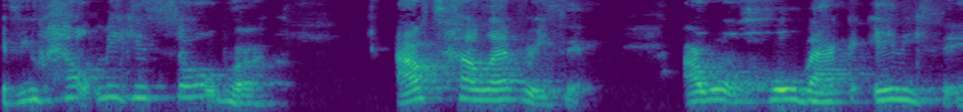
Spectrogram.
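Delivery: moved, emotional, feeling audibly welling up. Speaker repeats the prayer they once made to God, getting emotional. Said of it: "I'm getting emotional".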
